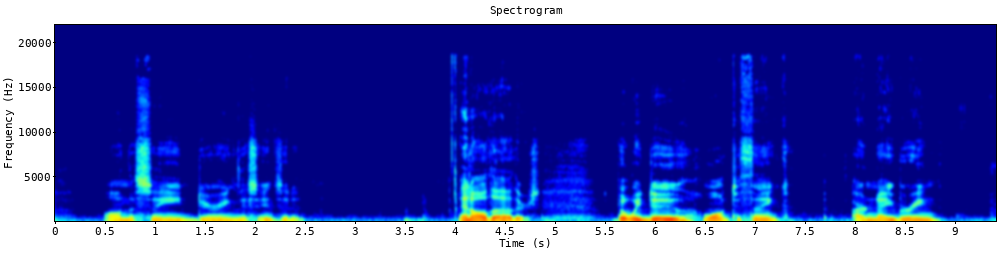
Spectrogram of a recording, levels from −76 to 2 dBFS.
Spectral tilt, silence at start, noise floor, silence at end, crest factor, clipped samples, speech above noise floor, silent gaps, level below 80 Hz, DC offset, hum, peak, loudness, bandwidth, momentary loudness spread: -7.5 dB/octave; 0.5 s; -56 dBFS; 0.55 s; 20 dB; under 0.1%; 37 dB; none; -48 dBFS; under 0.1%; none; -2 dBFS; -20 LUFS; 18 kHz; 14 LU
